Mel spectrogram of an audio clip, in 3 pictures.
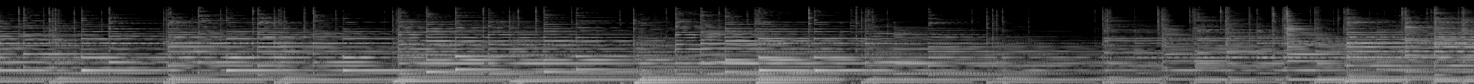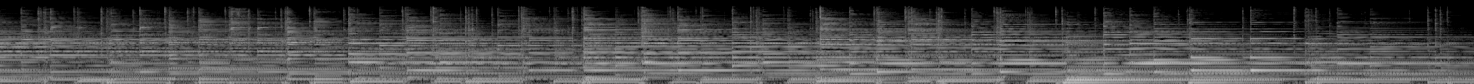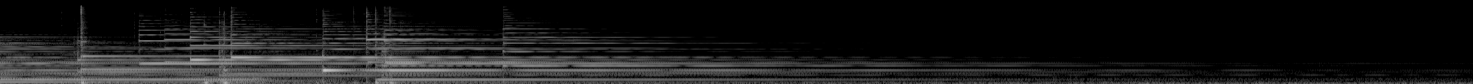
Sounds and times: Zither: 0.0 - 44.2.

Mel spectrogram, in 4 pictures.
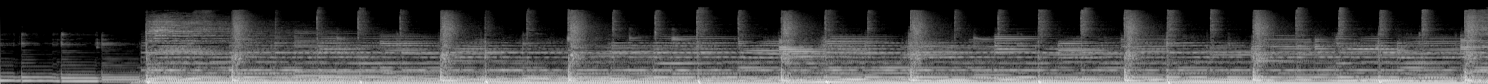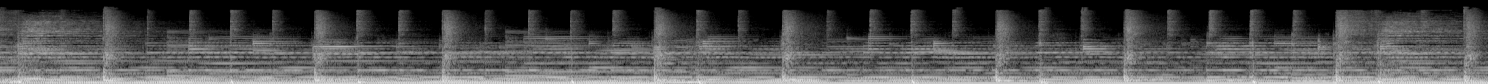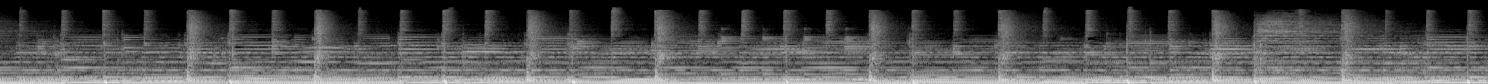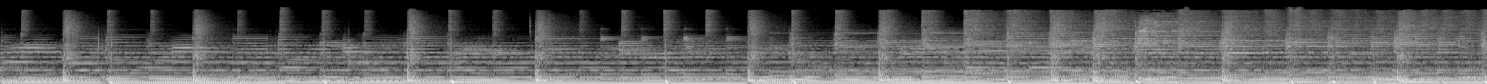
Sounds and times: Music: 0.0 - 59.5.

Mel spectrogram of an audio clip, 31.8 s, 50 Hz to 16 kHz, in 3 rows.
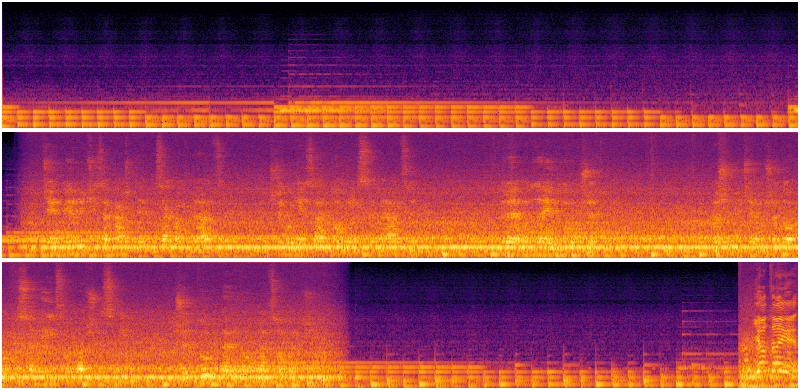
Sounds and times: Music: 0.0 - 31.8
Speech: 11.1 - 16.2, 17.2 - 18.7, 20.0 - 25.6, 31.1 - 31.8.

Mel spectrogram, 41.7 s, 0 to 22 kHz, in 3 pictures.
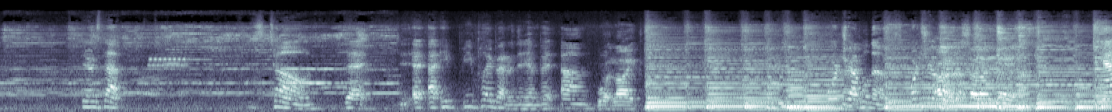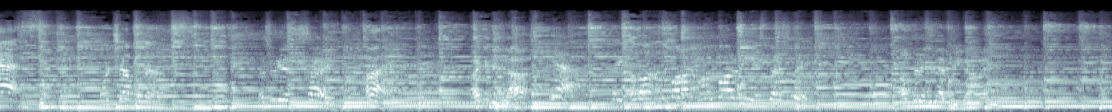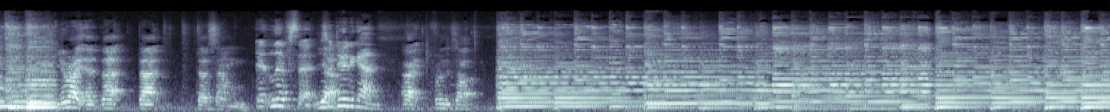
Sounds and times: Music: 0.0 - 5.2, 8.0 - 28.7, 34.0 - 41.6.

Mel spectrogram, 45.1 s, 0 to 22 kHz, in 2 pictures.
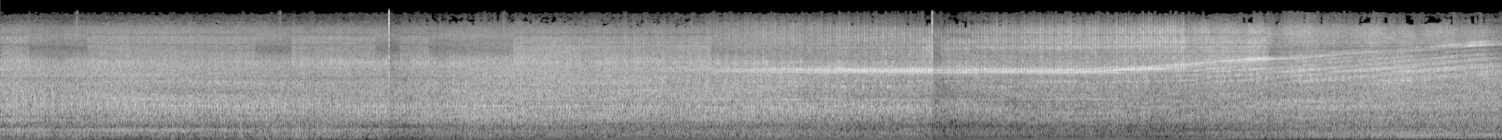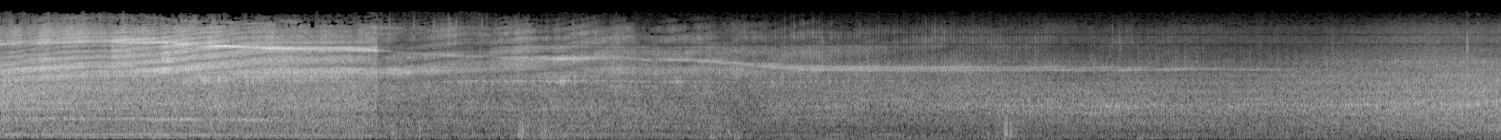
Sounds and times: Truck: 0.0 - 45.0.

